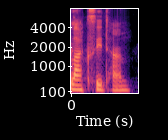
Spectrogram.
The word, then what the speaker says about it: L'Occitane: L'Occitane.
